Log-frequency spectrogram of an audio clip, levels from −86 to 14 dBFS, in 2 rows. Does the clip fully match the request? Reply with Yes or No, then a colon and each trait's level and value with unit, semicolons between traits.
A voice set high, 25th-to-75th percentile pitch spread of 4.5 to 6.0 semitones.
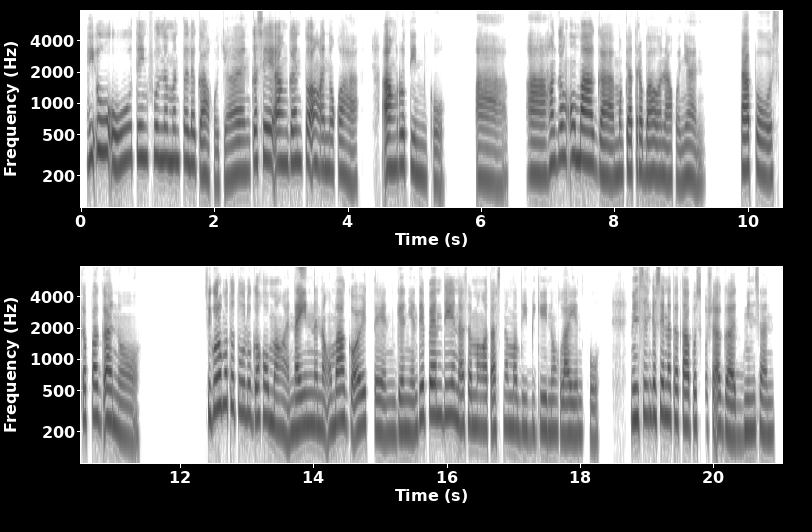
Yes: high, 225 Hz; average, 5.0 semitones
